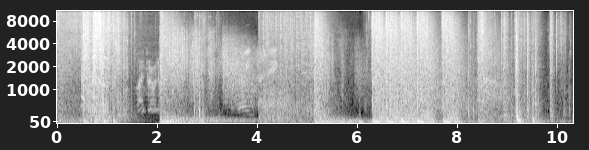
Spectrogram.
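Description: Counter-Strike match gunfire: dense bursts of rapid automatic shots and single cracks come in several loud clusters with brief gaps between them, close and harsh, with game effects mixed in.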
